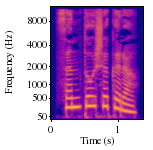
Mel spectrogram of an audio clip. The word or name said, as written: ಸಂತೋಷಕರ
